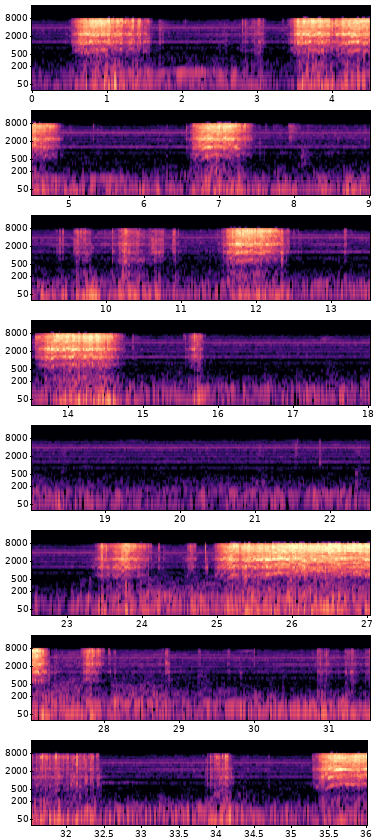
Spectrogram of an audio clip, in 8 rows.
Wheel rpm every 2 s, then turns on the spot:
40, 20, 60, 30, 0, 10, 20, 60, 0, 0, 0, 0, 50, 170, 10, 0, 10, 20.
12-14 28-30 32-34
